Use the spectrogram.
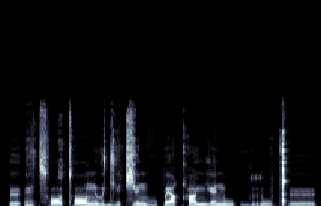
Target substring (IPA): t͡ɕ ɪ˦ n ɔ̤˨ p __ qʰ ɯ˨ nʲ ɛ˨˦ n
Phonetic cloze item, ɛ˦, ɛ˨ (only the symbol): ɛ˨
